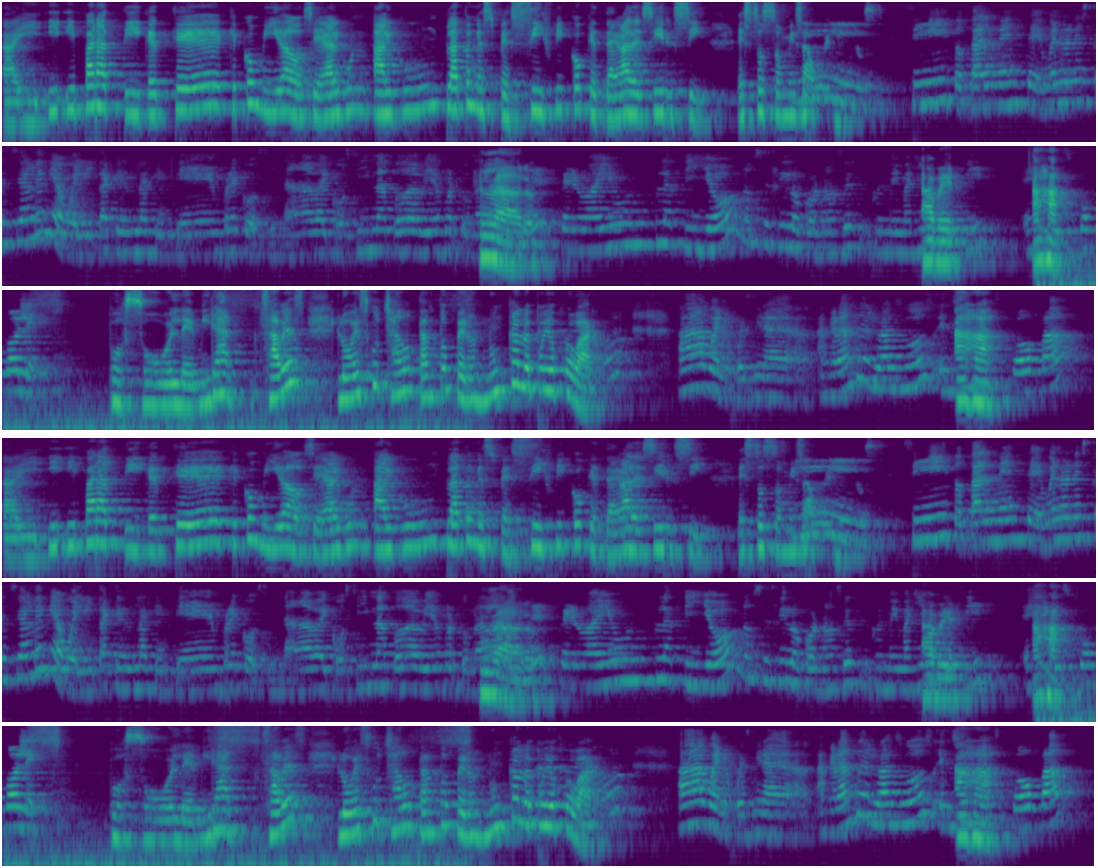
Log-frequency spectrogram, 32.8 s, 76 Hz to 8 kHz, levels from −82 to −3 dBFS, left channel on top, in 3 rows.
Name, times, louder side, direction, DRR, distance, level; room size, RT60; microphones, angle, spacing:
voice 1, 0.0-8.3 15.7-16.3 20.1-20.4 21.2-21.5 22.9-27.8 28.2-28.5 31.4-31.8, left 4 dB, 70° left, 7 dB, 0.8 m, -34 dB
voice 2, 7.9-8.7 9.1-20.7 21.1-22.2 27.2-28.1 28.6-32.5, right 2 dB, 30° right, -2 dB, 2.5 m, -43 dB
sound 1, 21.3-26.6, right 2 dB, 90° right, 1.1 m, -49 dB
21.5 x 8.0 x 2.3 m, 1.0 s
head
